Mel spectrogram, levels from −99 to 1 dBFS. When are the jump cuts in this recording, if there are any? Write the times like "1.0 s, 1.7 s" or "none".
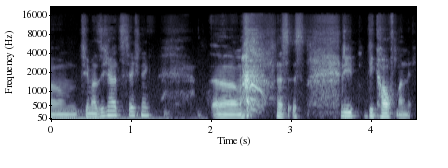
1.9 s, 3.6 s

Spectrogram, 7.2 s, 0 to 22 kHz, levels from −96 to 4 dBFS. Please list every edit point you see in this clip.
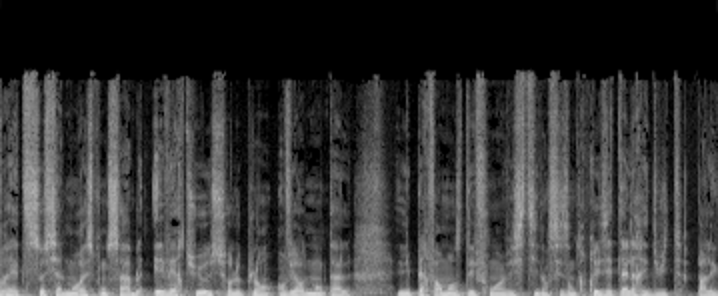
none

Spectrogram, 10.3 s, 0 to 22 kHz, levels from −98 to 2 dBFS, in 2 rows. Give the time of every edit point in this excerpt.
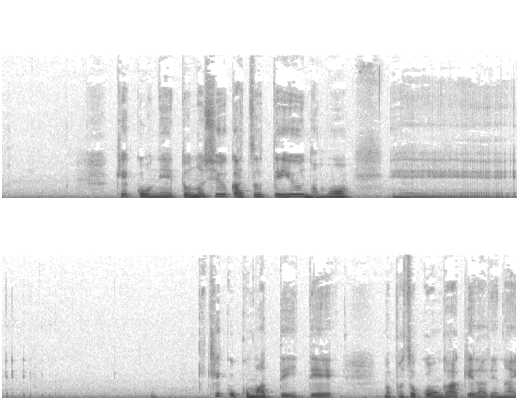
none

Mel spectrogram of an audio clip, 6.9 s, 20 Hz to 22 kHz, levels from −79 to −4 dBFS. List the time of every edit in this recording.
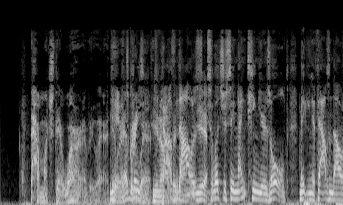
3.0 s, 4.1 s

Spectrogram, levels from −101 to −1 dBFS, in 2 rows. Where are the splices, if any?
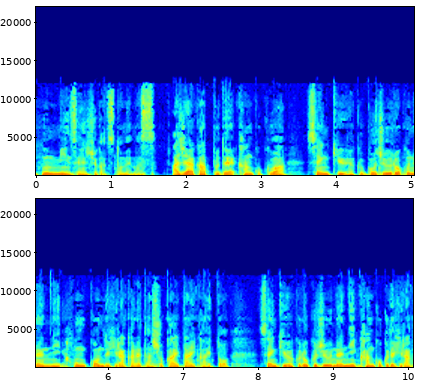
1.7 s

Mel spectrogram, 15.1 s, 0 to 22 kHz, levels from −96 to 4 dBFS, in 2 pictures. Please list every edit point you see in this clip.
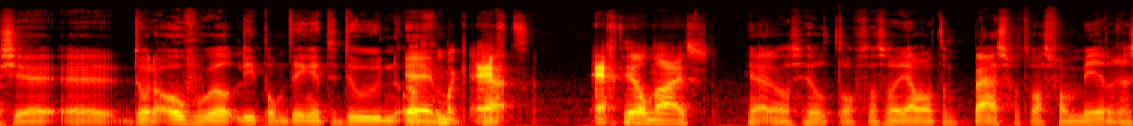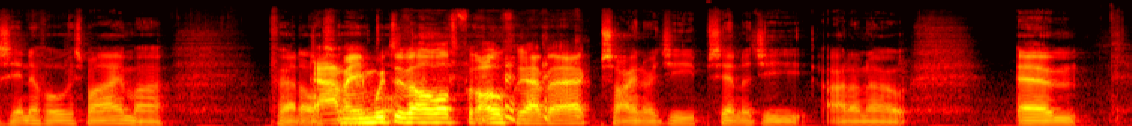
2.7 s, 9.4 s, 11.5 s

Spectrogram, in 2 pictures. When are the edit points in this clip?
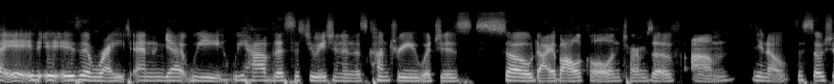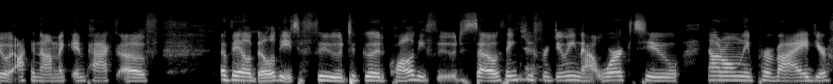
none

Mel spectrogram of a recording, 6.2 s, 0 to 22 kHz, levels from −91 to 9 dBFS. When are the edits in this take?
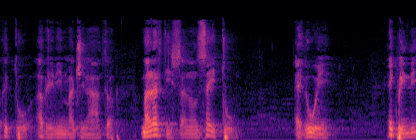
none

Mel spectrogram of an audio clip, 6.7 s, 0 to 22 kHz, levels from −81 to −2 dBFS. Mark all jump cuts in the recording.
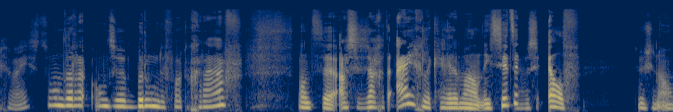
5.1 s

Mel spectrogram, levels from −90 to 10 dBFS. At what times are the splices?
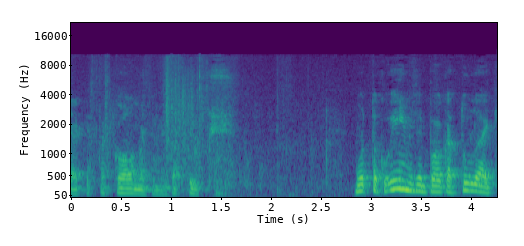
none

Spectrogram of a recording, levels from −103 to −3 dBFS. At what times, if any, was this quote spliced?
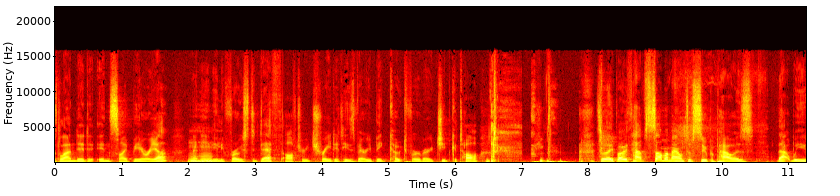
7.1 s

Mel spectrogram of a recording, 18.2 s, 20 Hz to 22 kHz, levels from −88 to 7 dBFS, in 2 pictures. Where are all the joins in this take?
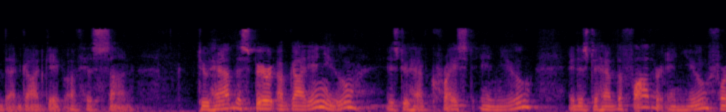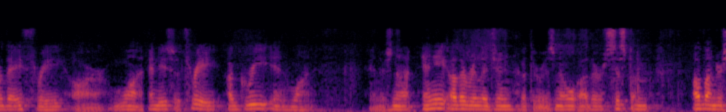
10.9 s, 13.6 s, 15.6 s

